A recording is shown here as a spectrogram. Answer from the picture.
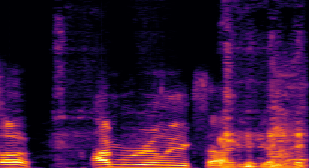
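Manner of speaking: mock deadpan with a laugh; flat, laughing fake excitement; emotionless robot. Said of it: "how excited are you?".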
